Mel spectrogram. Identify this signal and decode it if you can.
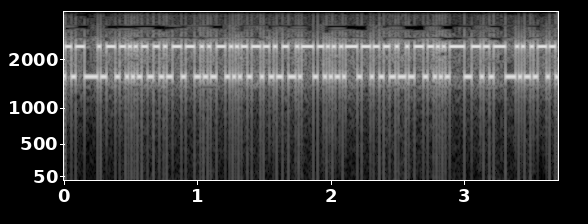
RTTY, about 45.45 baud. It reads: MARIANAS WERE PART OF
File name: fsk850 / battleshipnj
